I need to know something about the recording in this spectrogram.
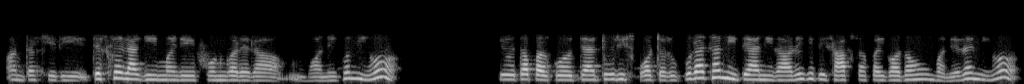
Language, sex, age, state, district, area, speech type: Nepali, female, 30-45, West Bengal, Darjeeling, rural, conversation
